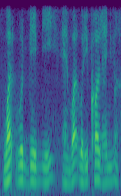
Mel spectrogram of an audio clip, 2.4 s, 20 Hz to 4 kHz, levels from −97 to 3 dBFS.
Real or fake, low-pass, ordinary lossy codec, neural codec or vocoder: fake; 3.6 kHz; none; codec, 16 kHz in and 24 kHz out, 0.8 kbps, FocalCodec, streaming, 65536 codes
